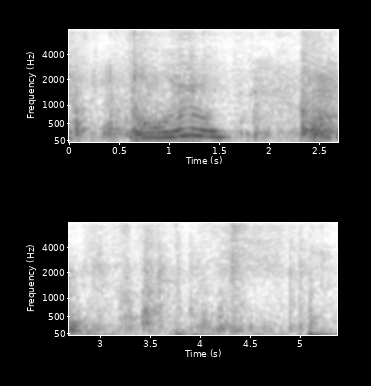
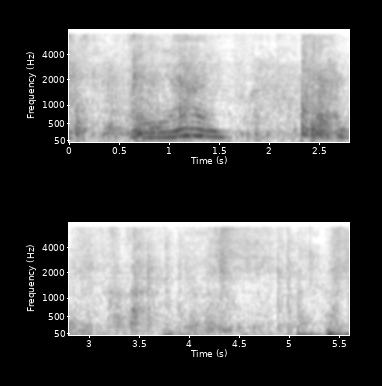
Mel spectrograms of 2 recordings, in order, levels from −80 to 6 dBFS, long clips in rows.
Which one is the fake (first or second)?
second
